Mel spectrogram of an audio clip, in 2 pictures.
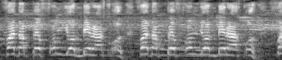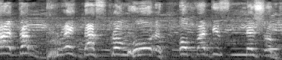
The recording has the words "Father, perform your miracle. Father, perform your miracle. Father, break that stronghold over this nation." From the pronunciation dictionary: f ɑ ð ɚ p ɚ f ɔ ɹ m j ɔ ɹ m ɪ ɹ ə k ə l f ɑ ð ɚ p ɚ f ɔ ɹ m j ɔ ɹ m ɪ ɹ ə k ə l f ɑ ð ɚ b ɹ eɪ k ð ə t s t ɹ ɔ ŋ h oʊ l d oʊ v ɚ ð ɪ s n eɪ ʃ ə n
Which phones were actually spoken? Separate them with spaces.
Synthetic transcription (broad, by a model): f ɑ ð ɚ p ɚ f ɔ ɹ m j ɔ m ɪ ɹ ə k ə l f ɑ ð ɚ p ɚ f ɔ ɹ m j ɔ m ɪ ɹ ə k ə l f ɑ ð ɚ b ɹ eɪ k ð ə t s t ɹ ɔ ŋ h oʊ l d oʊ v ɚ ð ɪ s n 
